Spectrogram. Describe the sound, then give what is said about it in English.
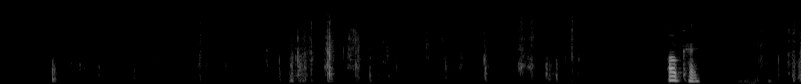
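Intermittent rustling and crinkling of paper as sheets are shuffled and flipped while someone searches for a missing sheet, with scattered clicks and a louder burst of handling near the end. “I'm missing a paper. Let's see, it's in this one.”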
